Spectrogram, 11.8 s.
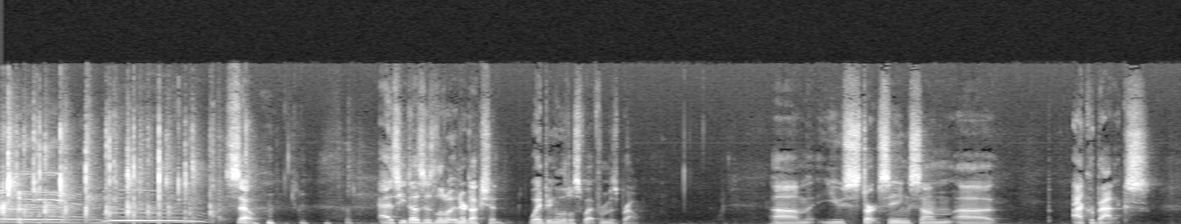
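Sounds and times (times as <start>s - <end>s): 
audience applause: 0.0s - 2.6s
speech: 2.4s - 2.8s, 3.8s - 6.5s, 7.7s - 10.0s, 10.7s - 11.5s.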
